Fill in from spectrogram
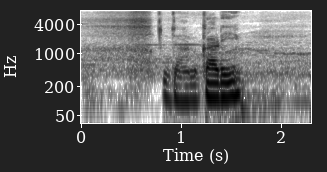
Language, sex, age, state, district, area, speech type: Hindi, male, 30-45, Bihar, Madhepura, rural, spontaneous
